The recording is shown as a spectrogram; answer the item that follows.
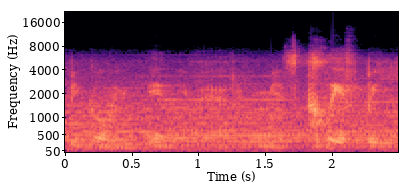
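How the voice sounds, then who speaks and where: A man's voice: low-pitched, little pitch movement, unhurried, over loud music. A man playing a scheming mad-scientist villain in a radio drama, gloating and theatrical. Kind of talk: 1940s radio drama acting. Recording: roomy echo.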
